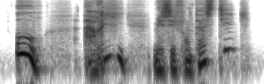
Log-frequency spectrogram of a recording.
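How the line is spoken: Exclaimed. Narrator (French): s'exclama Ginny

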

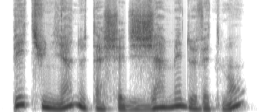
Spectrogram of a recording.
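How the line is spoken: Incredulous. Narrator (French): demanda Lily d'une voix incrédule

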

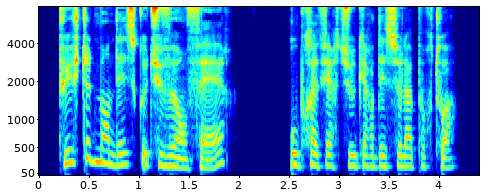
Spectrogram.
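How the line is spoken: Slightly cold question. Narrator (French): s'enquit-il un peu froidement

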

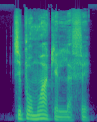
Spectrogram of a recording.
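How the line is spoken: Gloomy tone. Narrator (French): lui expliqua Harry d'un ton morne

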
